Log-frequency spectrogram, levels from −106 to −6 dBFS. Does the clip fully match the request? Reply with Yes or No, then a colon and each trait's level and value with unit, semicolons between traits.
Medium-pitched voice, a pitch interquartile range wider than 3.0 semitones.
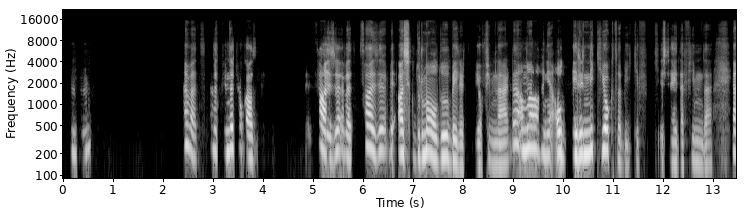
No: high, 195 Hz; wide, 5.5 semitones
